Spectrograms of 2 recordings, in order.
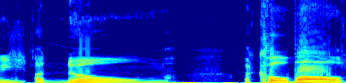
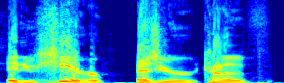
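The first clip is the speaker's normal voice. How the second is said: usual speaking voice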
